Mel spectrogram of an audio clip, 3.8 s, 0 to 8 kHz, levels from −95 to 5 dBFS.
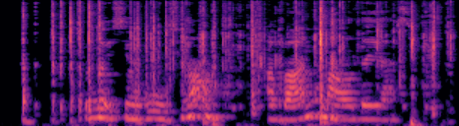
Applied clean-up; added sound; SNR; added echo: classical method Wiener filter.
